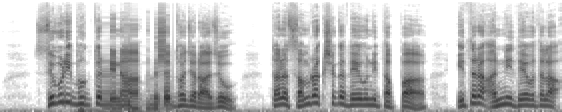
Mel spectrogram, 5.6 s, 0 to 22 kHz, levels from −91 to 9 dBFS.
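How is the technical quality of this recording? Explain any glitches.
The recording has one glitch: a stretch of robotic sound from repeated short buffers between 1.02 and 1.72 s, ending just before "రాజు తన సంరక్షక దేవుని". There the speech becomes a rigid, metallic buzz pitched at 93.8 Hz that only loosely tracks the words. The likely cause is audio arriving too late, so the player loops a fragment of about 10.7 ms in place of the missing signal, replacing most of that passage. On a spectrogram this shows as flat, evenly spaced horizontal harmonics at multiples of about 94 Hz. The waveform shows the same short cycle copied over and over.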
